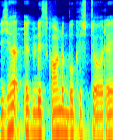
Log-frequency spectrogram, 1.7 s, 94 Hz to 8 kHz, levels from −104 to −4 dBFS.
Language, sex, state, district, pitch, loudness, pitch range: Hindi, male, Uttar Pradesh, Gorakhpur, 115 Hz, -29 LUFS, 110-120 Hz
